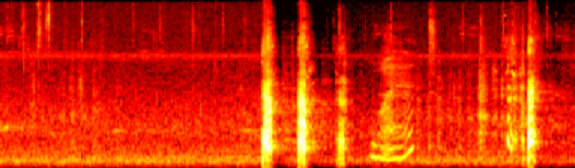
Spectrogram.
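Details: Mac, a cheerful dog playing and rolling in grass outside, lets out a quick run of three loud barks, then a pause with a drawn-out rising vocal sound and human voices, ending with another pair of barks.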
